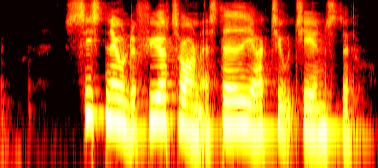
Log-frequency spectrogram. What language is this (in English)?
Danish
